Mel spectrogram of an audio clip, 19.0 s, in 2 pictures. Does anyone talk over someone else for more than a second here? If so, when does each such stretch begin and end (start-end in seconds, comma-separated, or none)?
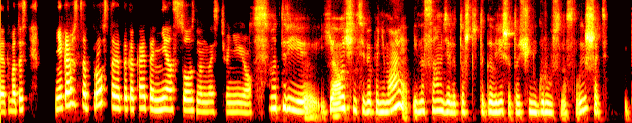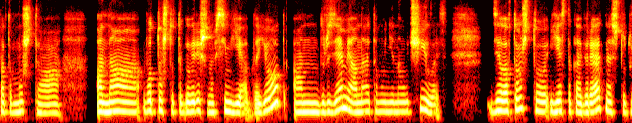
none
